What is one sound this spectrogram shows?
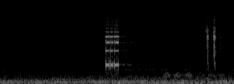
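An electronic console beeps as it switches off.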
